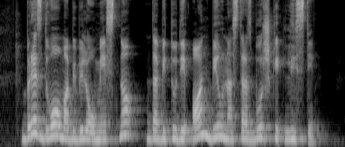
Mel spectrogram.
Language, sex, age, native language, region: Slovenian, female, 50-59, Slovenian, Carinthia region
